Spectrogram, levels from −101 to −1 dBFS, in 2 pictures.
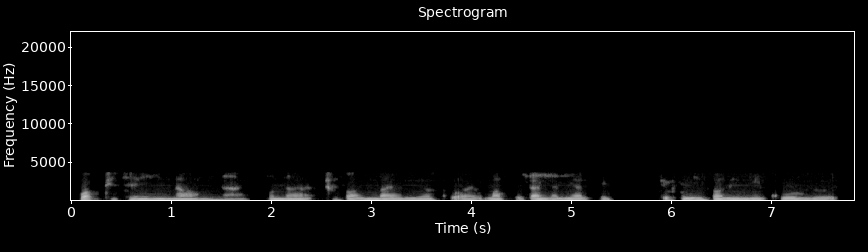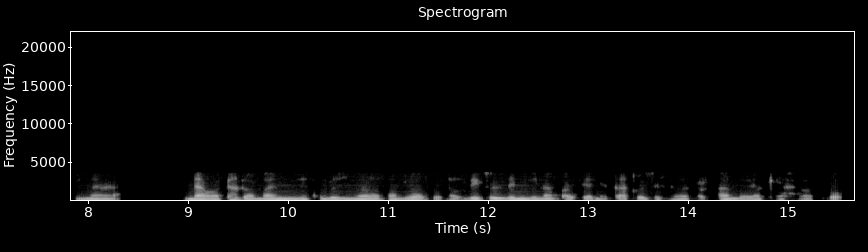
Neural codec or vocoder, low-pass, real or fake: codec, 16 kHz, 2 kbps, FunCodec, trained on Chinese and English, 25 frames a second; 3.6 kHz; fake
